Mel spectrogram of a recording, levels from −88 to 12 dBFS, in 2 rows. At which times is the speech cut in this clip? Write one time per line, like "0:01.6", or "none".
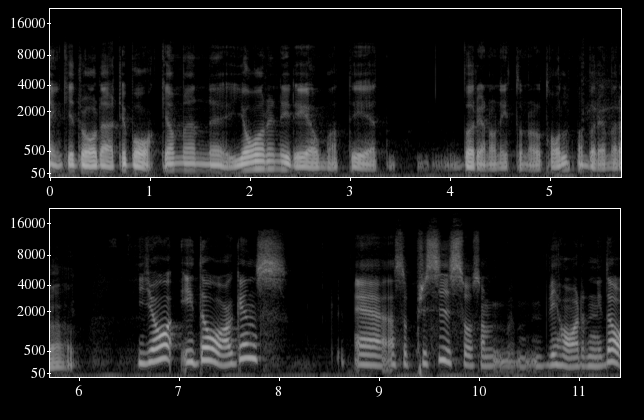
0:08.7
